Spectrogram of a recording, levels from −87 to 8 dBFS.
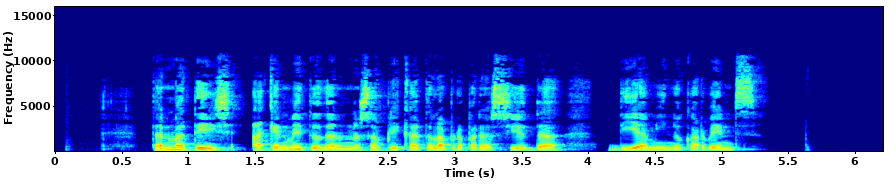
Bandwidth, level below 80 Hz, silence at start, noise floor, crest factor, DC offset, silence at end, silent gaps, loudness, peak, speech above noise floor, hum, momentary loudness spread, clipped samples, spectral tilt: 11 kHz; -76 dBFS; 0.75 s; -82 dBFS; 18 dB; under 0.1%; 0.95 s; none; -25 LUFS; -6 dBFS; 58 dB; none; 8 LU; under 0.1%; -4 dB/octave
